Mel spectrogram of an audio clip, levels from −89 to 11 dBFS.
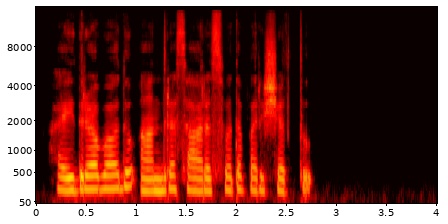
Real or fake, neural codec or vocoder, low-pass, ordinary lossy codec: fake; vocoder, 44.1 kHz, 128 mel bands, Pupu-Vocoder; 14.4 kHz; none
